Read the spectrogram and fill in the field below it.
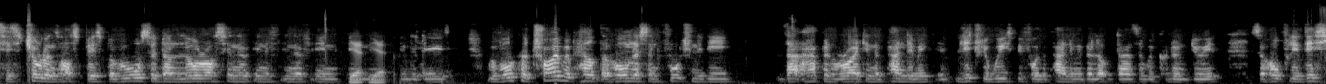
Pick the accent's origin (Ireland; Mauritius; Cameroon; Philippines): Mauritius; now in Leicester, United Kingdom; I grew up in Mauritius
